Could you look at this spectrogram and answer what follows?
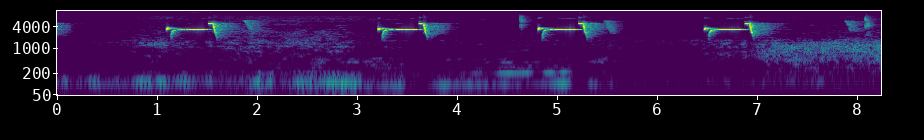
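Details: Bar-winged prinia, free outside a cage, giving its luring call that draws other prinias to sing. Short steady whistles joined to scratchy descending buzzes repeat about every one to two seconds, with low background hum and rustling.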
